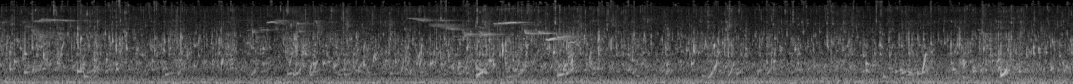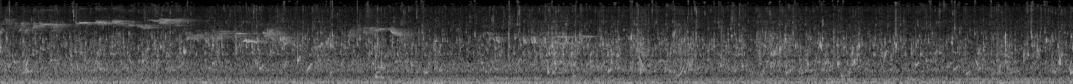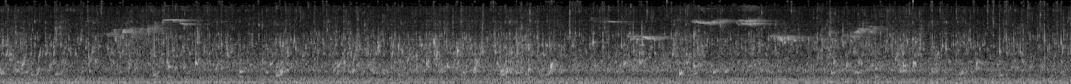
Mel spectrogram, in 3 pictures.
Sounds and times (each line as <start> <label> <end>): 0.0 Thyle river 32.1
